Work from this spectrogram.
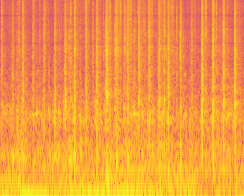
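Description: Erzurum white pigeons coo and rustle in an enclosed loft, with wings flapping now and then over a low, steady background hum.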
